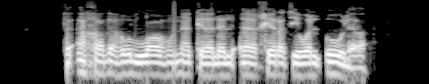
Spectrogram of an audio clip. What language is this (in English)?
Arabic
